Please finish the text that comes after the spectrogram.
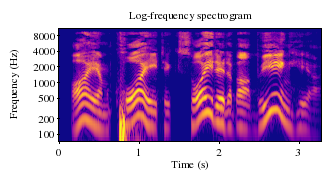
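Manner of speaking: put-on proper English accent. Recalling a woman behind him in an airport coffee shop line, imitating a proper English accent. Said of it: "She was talking more like this".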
